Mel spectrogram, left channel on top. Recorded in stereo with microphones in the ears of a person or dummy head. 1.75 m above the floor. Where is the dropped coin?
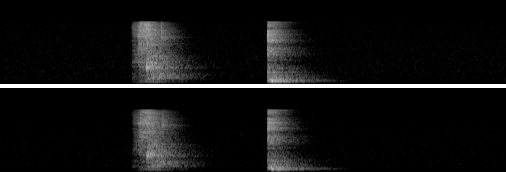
40° left (ahead or behind), 1.9 m.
